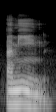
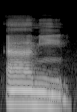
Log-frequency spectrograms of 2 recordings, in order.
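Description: First: The first vowel is kept short. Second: The first vowel is drawn out long. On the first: "The second opinion is with the aleph being short" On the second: "the purest linguistically is to say Ameen with elongation and lightening of the meme"

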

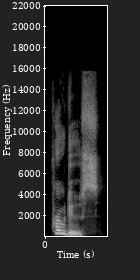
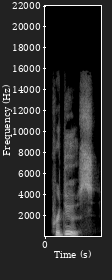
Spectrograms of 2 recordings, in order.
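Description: First: The stress falls on the first syllable. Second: The stress falls on the second syllable. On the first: It is a noun: fresh fruits and vegetables. "The last word in the sentence is a noun, and it's pronounced produce" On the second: It is a verb: to make or grow something. "Notice that the second syllable is stressed here"

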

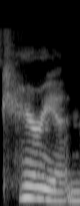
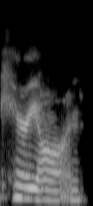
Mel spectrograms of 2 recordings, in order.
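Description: First: The word ends in a weak, reduced syllable. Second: The word ends in a full 'on' sound. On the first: The speaker calls it right. "That's how you would pronounce that word" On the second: The speaker calls it wrong. "I was saying it wrong"

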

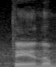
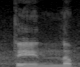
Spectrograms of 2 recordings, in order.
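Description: First: The nasal doubled n sound is dropped. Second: The nasal doubled n sound is fully pronounced. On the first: The speaker calls it wrong. "ਆਮ ਤੌਰ ਤੇ ਅਸੀਂ ਟਿੱਪੀ ਦੀ ਅਣਗਹਿਲੀ ਵਰਤ ਜਾਂਦੇ, ਤਿੰਨ ਬੋਲ ਜਾਂਦੇ" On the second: The speaker calls it right. "ਟਿੱਪੀ ਦਾ ਪੂਰਾ ਉਚਾਰਨ ਕਰਨਾ, ਤਿੰਨ ਪੜ੍ਹਨਾ ਹੈ ਜੀ"

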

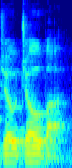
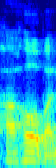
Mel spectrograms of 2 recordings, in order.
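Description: First: The word begins with a J sound. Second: The word begins with an H sound. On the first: The speaker calls it wrong. "not jojoba" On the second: The speaker calls it right. "that J is pronounced with an H sound, so you would call it jojoba"

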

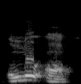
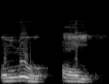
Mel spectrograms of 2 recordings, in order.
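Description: First: The word ends in a plain 'e' vowel. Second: The word ends in the diphthong 'ei'. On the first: This is the Attic reading. "Ми читаємо на аттичний манер лю-е" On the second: This is how other dialects read it. "Інколи в інших діалектах читали би як лю-ей"

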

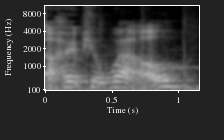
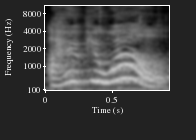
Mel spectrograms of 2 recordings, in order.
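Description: First: It is said in a flat, neutral way. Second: It is said in a bright, cheerful way. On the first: The message might come across as cold. The speaker calls it wrong. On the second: The message comes across as friendly. The speaker calls it right.

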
